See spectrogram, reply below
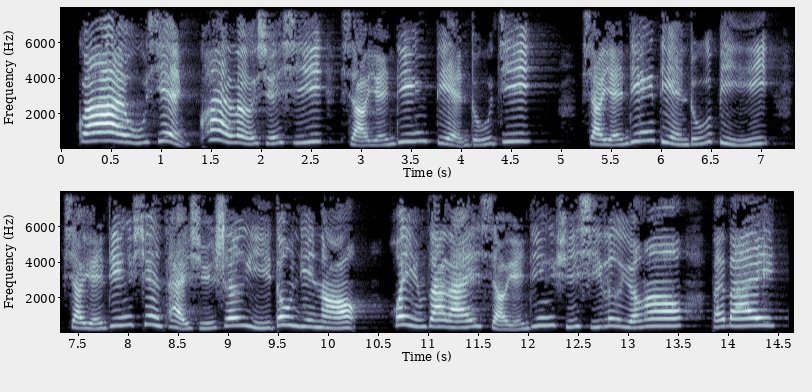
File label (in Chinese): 女, 童声, 国语女声配音; 校园丁学习乐园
